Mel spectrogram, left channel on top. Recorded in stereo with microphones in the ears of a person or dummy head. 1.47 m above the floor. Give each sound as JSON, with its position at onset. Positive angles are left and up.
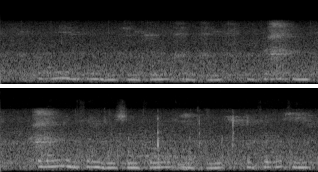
{"t": 0.4, "sound": "a woman speaking", "side_deg": -65, "distance_m": 1.4}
